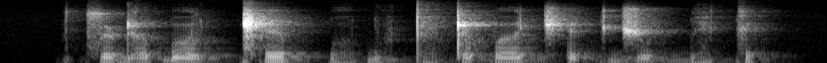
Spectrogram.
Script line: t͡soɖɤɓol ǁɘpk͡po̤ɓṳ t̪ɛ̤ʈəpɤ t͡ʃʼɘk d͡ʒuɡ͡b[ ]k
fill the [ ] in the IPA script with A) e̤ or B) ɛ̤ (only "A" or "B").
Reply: B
